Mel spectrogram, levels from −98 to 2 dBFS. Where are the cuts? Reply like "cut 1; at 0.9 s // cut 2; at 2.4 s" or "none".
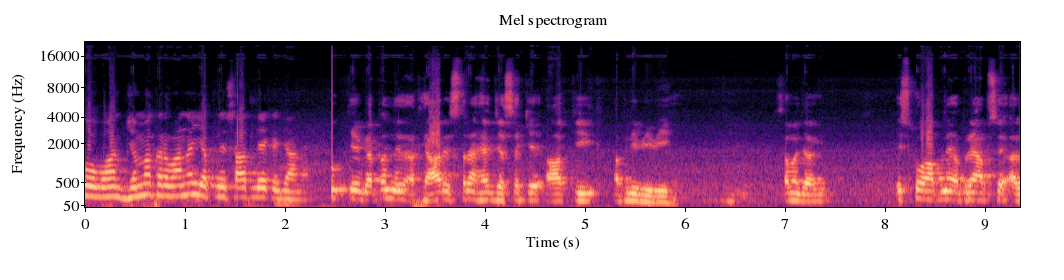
none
